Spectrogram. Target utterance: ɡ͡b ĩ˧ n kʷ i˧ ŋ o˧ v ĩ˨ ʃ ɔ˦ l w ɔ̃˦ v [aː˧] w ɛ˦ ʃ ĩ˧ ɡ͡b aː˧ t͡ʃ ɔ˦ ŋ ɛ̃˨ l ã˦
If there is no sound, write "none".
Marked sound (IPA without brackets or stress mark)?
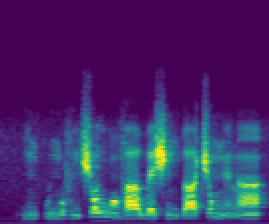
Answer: aː˧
